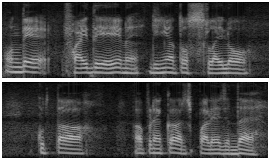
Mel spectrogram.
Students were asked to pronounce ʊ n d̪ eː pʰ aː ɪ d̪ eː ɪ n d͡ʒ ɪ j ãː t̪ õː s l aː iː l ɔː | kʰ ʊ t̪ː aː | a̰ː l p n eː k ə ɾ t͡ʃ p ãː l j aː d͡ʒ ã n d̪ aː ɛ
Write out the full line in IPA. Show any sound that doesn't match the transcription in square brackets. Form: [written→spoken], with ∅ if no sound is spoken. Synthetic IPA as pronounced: ʊ n d̪ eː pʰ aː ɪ d̪ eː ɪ n d͡ʒ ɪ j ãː t̪ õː s l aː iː l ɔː | [kʰ→k] ʊ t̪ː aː | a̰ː [l→∅] p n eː k ə ɾ t͡ʃ p [ãː→aː] l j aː d͡ʒ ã n d̪ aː [ɛ→ɛː]

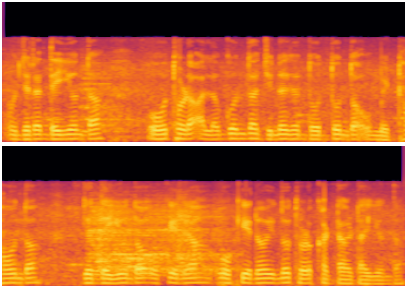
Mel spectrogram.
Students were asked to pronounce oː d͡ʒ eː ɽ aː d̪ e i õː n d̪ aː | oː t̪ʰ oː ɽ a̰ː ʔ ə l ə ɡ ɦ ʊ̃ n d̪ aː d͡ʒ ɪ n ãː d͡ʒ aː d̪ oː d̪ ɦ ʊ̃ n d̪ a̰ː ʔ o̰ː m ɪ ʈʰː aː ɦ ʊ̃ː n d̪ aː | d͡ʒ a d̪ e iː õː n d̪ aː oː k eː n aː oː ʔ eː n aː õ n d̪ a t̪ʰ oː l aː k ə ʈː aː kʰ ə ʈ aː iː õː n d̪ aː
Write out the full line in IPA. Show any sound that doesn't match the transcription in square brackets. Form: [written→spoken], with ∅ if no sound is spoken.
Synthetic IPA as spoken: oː d͡ʒ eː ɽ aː d̪ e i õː n d̪ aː | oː t̪ʰ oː ɽ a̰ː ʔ ə l ə ɡ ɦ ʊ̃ n d̪ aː d͡ʒ ɪ n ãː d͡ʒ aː d̪ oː d̪ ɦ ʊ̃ n d̪ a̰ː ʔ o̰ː m ɪ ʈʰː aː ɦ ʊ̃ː n d̪ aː | d͡ʒ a d̪ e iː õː n d̪ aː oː k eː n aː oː [ʔ→k] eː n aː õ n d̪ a t̪ʰ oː [l→ɽ] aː [k→kʰ] ə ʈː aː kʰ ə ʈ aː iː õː n d̪ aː

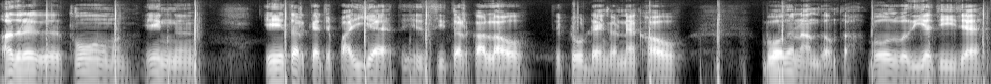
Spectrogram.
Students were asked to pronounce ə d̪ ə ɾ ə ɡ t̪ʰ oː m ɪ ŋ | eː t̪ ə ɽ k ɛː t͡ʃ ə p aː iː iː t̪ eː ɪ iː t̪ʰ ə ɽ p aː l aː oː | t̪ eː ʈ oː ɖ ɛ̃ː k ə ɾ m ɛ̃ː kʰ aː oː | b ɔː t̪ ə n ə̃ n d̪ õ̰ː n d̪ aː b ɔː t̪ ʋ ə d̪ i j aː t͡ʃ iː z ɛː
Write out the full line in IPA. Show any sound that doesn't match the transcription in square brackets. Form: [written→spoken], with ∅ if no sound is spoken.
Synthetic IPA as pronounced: ə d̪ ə ɾ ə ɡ t̪ʰ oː m ɪ ŋ | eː t̪ ə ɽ k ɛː t͡ʃ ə p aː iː [iː→ɛː] t̪ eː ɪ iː [t̪ʰ→t̪] ə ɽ [p→k] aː l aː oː | t̪ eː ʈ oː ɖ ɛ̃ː k ə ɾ [m→n] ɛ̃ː kʰ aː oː | b ɔː t̪ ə n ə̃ n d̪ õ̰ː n d̪ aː b ɔː t̪ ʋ ə d̪ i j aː t͡ʃ iː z ɛː

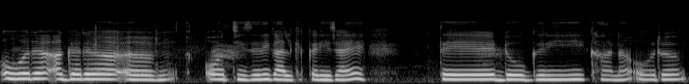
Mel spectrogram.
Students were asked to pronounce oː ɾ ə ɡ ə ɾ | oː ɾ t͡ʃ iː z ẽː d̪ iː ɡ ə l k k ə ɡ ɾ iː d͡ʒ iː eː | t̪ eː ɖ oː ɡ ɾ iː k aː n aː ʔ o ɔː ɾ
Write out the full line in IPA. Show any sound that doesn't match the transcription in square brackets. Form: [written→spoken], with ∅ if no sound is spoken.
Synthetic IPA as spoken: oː ɾ ə ɡ ə ɾ | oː ɾ t͡ʃ iː z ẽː d̪ iː ɡ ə l k k ə [ɡ→∅] ɾ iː d͡ʒ [iː→aː] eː | t̪ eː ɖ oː ɡ ɾ iː [k→kʰ] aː n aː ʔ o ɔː ɾ

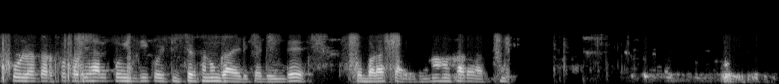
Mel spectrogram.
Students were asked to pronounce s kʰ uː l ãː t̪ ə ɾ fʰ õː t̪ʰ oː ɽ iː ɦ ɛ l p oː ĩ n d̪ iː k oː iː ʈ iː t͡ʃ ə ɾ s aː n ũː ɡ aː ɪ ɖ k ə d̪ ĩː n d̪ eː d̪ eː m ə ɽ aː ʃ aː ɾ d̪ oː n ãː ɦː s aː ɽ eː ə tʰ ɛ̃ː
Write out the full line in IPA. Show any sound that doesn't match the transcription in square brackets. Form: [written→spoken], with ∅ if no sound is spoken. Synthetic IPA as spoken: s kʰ uː l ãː t̪ ə ɾ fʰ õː t̪ʰ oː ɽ iː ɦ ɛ l p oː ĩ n d̪ iː k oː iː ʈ iː t͡ʃ ə ɾ s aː n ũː ɡ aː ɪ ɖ k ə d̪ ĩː n d̪ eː [d̪→t̪] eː [m→b] ə ɽ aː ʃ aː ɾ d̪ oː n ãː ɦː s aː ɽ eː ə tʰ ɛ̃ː

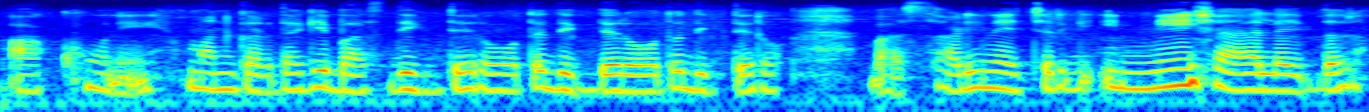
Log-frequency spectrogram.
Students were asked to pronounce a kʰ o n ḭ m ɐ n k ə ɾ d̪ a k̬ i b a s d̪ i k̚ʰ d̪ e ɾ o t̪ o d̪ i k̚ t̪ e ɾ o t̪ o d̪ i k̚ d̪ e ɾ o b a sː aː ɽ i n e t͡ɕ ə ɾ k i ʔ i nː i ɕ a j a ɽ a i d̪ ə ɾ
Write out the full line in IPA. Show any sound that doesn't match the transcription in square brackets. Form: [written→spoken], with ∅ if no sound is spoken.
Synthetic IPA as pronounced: a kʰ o n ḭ m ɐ n k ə ɾ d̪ a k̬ i b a s d̪ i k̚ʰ d̪ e ɾ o t̪ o d̪ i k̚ [t̪→d̪] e ɾ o t̪ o d̪ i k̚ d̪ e ɾ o b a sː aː ɽ i n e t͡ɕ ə ɾ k i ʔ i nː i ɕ a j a [ɽ→l] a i d̪ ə ɾ

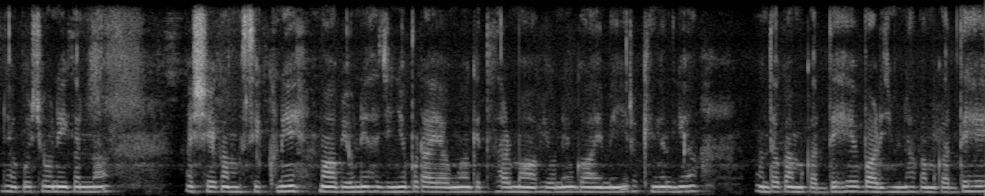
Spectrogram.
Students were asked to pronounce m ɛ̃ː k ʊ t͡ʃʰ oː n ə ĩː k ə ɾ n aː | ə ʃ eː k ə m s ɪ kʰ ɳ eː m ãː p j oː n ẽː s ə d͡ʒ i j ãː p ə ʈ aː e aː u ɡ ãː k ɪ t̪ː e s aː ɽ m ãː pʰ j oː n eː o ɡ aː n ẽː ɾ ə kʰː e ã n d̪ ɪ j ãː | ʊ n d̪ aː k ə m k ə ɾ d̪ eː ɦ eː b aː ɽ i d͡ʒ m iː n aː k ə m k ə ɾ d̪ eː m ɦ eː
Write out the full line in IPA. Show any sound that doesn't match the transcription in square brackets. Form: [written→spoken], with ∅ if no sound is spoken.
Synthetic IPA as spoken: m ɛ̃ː k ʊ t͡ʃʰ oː n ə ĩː k ə ɾ n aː | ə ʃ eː k ə m s ɪ kʰ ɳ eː m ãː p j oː n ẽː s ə d͡ʒ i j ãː p ə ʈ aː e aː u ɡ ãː k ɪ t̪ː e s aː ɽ m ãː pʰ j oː n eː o ɡ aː [n→m] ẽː ɾ ə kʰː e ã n d̪ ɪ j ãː | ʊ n d̪ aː k ə m k ə ɾ d̪ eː ɦ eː b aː ɽ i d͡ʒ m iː n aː k ə m k ə ɾ d̪ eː [m→∅] ɦ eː

